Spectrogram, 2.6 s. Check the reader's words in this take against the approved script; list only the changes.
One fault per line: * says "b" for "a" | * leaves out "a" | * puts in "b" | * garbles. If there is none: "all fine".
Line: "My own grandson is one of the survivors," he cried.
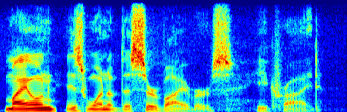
* leaves out "grandson"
